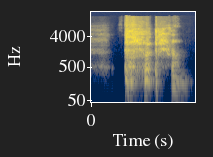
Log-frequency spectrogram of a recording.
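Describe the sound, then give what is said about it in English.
A pastor coughs and clears his throat in a couple of loud, rough bursts, preceded by a faint breath, with no talking. “Because I can't let that stop me from doing the will of God, even this cough.”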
